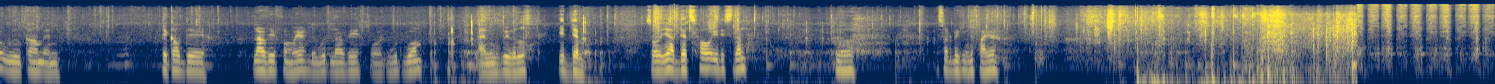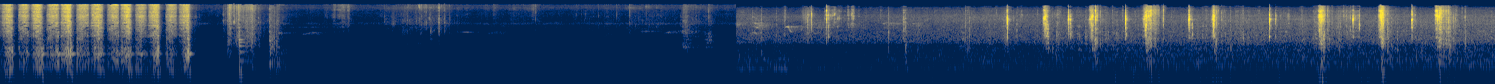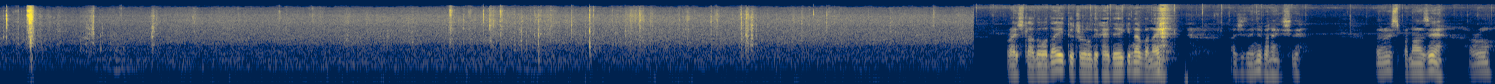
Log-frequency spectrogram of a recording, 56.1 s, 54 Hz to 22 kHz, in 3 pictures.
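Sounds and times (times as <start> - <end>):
fire starter scraping: 4.3 - 21.8, 31.2 - 38.7
footsteps through dry leaves: 12.0 - 17.0.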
